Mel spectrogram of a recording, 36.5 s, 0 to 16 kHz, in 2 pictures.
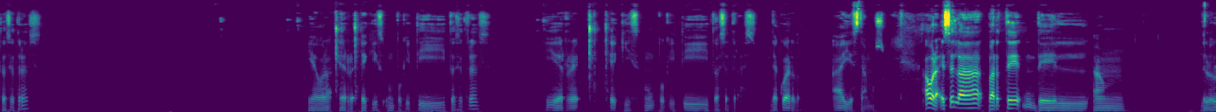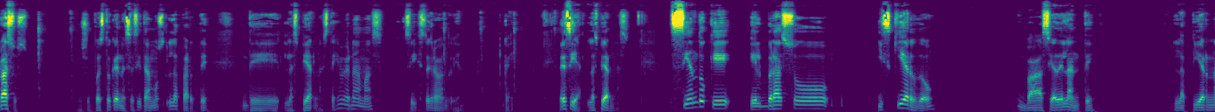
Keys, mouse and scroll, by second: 4.2 click, 5.2 right click, 6.0 r, 6.3 x, 7.8 click, 9.0 right click, 9.8 r, 10.0 x, 11.6 click, 12.4-16.0 middle drag, 16.2-19.4 middle drag, 19.9 shift+middle click, 20.8 middle click, 24.8 click, 26.0 shift+middle click, 26.7 shift+scroll up 2, 27.0 shift+middle click, 29.2-30.4 middle drag, 31.2 middle click, 34.9-35.9 drag, 36.3-36.4 drag.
